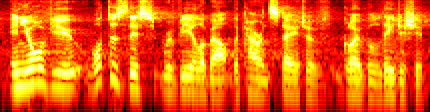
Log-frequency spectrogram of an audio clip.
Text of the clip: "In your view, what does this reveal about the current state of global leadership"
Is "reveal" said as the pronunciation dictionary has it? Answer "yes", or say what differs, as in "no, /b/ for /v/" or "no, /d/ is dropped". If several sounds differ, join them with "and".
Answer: yes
